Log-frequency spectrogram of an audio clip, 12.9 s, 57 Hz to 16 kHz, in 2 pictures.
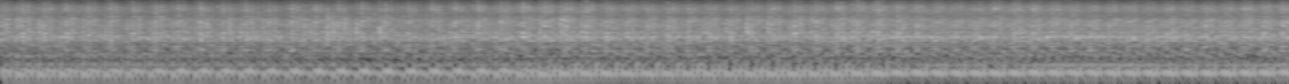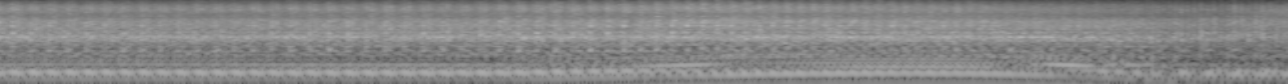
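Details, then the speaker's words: Mercedes 240D OM616 diesel, reassembled after sitting about a year and a half with old nasty fuel, cold start after cranking to prime injector lines: steady, even clatter at idle with a low throb, no knocks or misses, smoking a little. "well i would say it's a success started right back up it actually sounds good smoking a little bit"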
